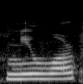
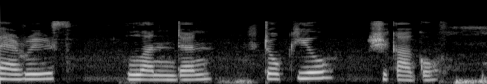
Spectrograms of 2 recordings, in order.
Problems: none marked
